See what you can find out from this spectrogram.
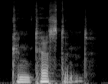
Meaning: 1. A participant in a contest; specifically, a person who plays a game, as on a TV game show 2. One who brings a legal challenge (such as a will, verdict, or decision)
- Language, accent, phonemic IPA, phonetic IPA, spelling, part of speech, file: English, US, /kənˈtɛstənt/, [kənˈtʰɛstənt], contestant, noun, En-us-contestant.ogg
